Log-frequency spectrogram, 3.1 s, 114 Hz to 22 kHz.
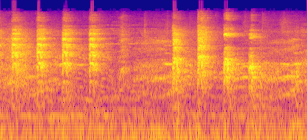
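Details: Two baby red-lored amazons at a rescue ranch in Heredia Province, Costa Rica, hand-fed by a caretaker on May 13, 2022, their wing feathers coming in. Harsh, raspy begging bursts repeat about four times a second, loud and rhythmic.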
